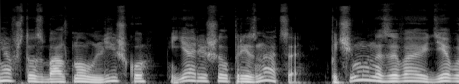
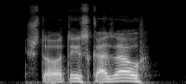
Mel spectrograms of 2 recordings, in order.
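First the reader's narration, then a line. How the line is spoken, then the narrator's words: Hoarse questioning mage. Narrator (Russian): переспросил осипшим голосом маг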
